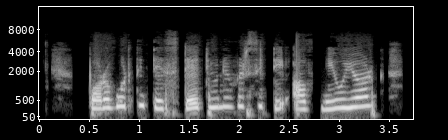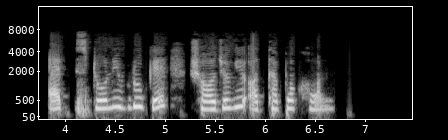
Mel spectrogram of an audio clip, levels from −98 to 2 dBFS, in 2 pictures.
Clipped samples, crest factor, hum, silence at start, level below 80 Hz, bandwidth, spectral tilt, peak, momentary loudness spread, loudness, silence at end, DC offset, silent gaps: under 0.1%; 16 dB; none; 0.2 s; -54 dBFS; 7.2 kHz; -7.5 dB/octave; -2 dBFS; 8 LU; -17 LUFS; 0.8 s; under 0.1%; 0.34-0.49 s, 2.75-2.81 s, 3.45-3.49 s, 3.65-3.83 s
